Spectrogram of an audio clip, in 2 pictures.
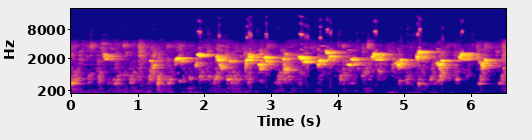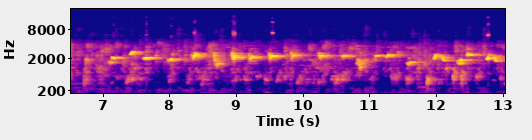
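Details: Sooty-headed bulbul, a 15-year-old bird kept as a lure to make other bulbuls sing: a long, dense, lively chatter of short slurred and bubbling notes, rising and falling, packed several per second and overlapping, as if more than one bird.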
